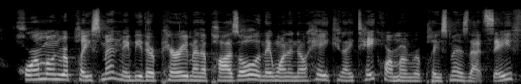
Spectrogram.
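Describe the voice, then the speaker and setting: A woman talks at a very fast pace. Noticeable background noise runs under her voice. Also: medium pitch for a woman, ordinary pitch variation, hardly any pauses. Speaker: rheumatologist. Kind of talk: lecture. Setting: conference stage with audience.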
